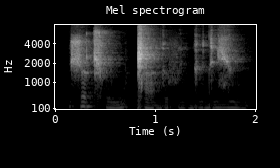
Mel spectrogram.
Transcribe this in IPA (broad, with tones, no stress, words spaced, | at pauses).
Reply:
ʃɐ˦ʈ͡ʂʰʏ˨mu˦ǁa˨ ɡʏ˦fi˨ɡy˦di˦ ʑy˦˨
